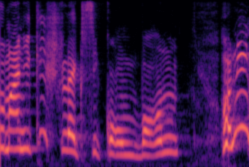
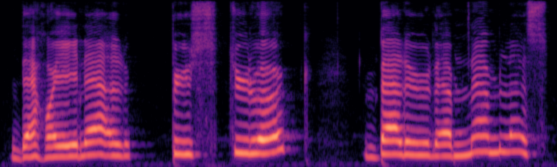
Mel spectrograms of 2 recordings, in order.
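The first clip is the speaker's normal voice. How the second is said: poem recital; 6 semitones lower than usual. Acted. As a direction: declaim it with mock dignity. Lószerafi recites his poem.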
